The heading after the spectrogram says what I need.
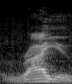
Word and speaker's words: Ryu: Now this particular statue had a very low edition size, but the Prime One Studio Ryu, that's how I pronounce it.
